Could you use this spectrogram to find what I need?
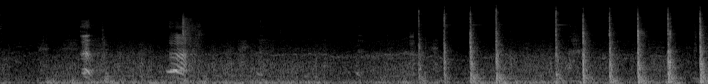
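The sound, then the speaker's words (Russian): A hammer drives nails to fix wooden boards across a door that has no latch. After a stretch of low noise and a couple of brief breathy sounds, a fast series of many sharp, loud blows follows. “Щеколды нет, заколотите. Нужно досками прибить. В двери гвозди и молоток.”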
